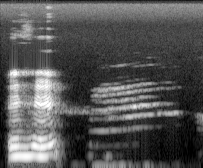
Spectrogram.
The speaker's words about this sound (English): My cat is having a meltdown.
